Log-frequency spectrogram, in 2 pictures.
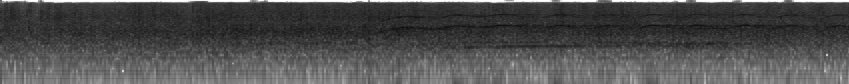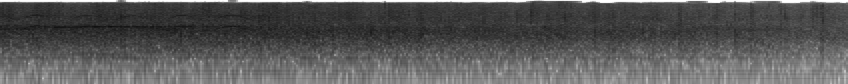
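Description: Audience applauding, with a high, wavering whistle from the crowd from about two seconds in for a few seconds; the applause tapers off toward the end.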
